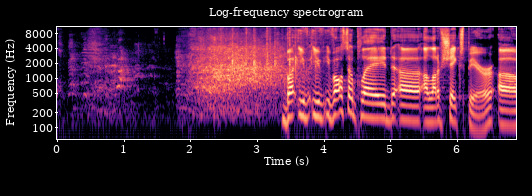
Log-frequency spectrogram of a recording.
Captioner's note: laughter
